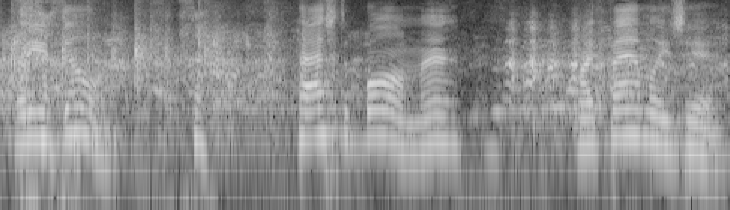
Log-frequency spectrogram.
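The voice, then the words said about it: Imitates teammates' voices. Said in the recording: “my impression of the four other guys on the team with Wilt during a timeout”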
